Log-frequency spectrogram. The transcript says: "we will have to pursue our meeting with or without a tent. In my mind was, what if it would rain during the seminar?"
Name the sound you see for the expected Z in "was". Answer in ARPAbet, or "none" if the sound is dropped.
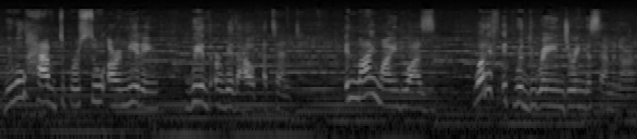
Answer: Z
